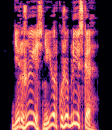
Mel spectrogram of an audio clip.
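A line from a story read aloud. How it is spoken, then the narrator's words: Cheerful. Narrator (Russian): Миллер, старший помощник, пародируя рекламный лозунг авиакомпании-конкурента, весело сказал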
